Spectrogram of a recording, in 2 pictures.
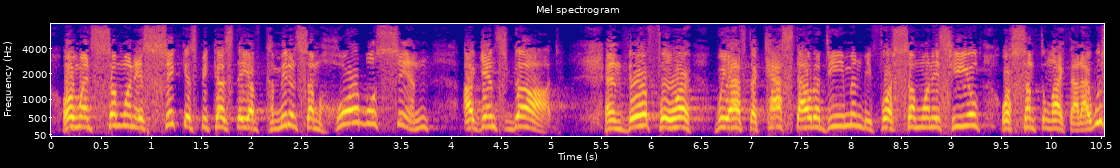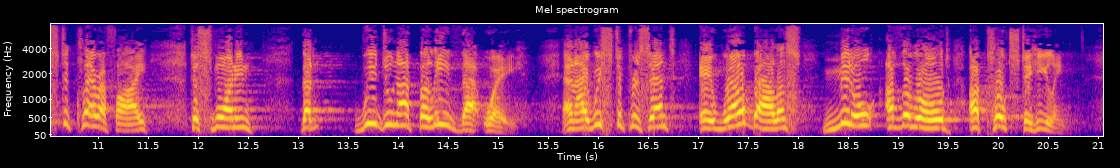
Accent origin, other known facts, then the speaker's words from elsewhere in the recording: Brazil; I was born and raised in the Assemblies of God. My parents were missionaries in Brazil. I was raised in the country of Brazil and have exercised 36 years of ministry in that nation.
